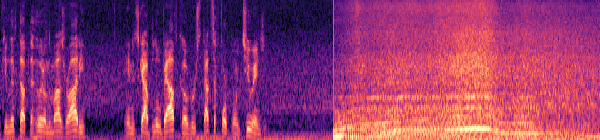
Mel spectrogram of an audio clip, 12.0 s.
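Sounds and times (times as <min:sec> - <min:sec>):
car engine accelerating: 0:06.6 - 0:12.0.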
